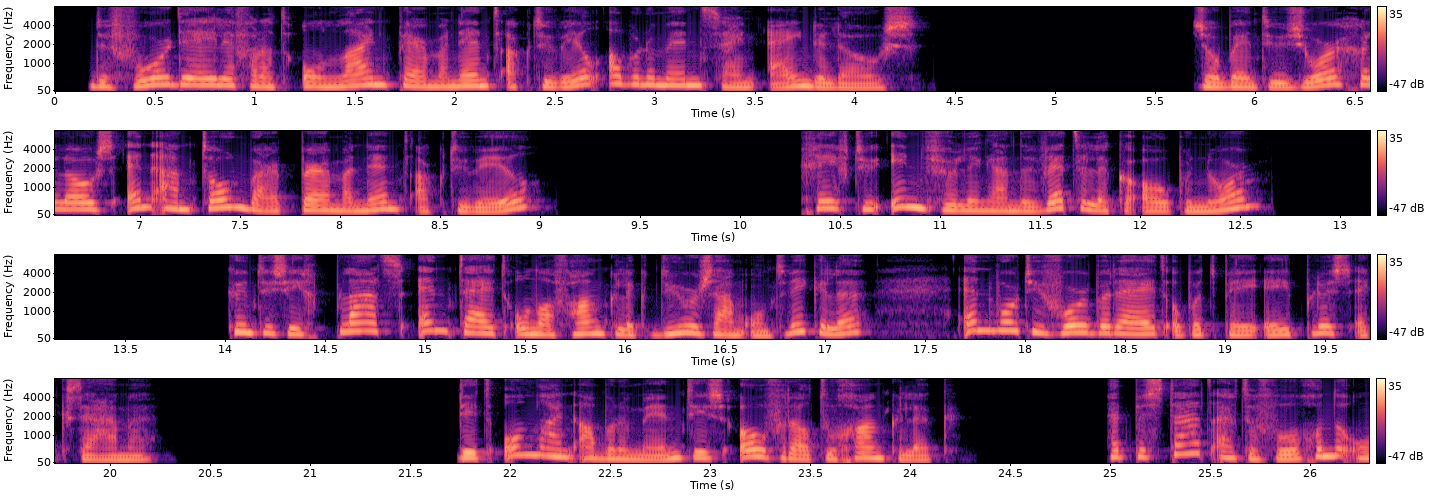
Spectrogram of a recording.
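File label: e-learning, Dutch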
